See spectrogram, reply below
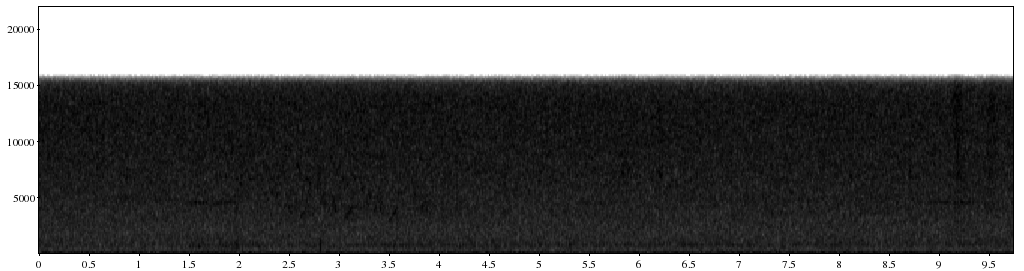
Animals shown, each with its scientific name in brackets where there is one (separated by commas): Common Yellowthroat (Geothlypis trichas), Black-throated Green Warbler (Setophaga virens)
